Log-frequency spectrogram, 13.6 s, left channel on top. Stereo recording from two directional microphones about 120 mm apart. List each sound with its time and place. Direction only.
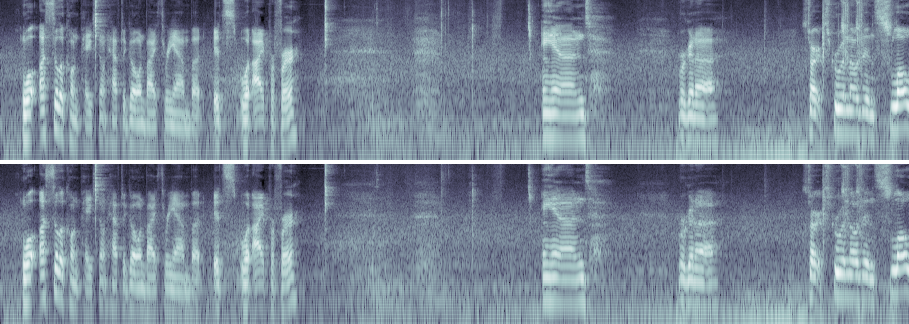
0.3 s speech: 5° left (ahead or behind)
7.9 s speech: 25° left (ahead or behind)
10.2 s speech: 35° left (ahead or behind)
12.1 s speech: 30° left (ahead or behind)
